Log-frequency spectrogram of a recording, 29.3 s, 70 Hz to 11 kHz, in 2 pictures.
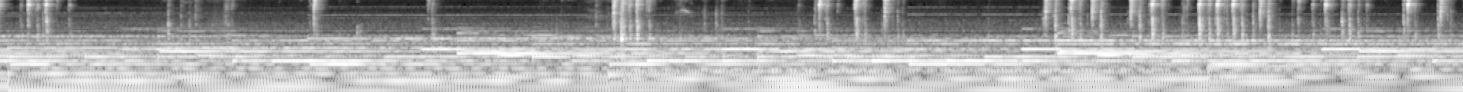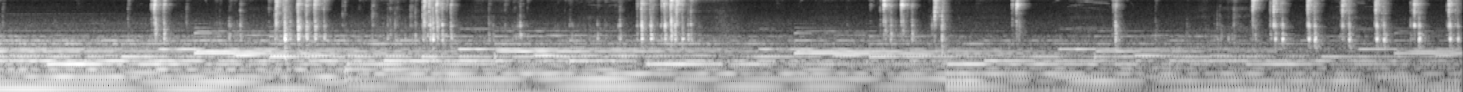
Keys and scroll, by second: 0.1 Down, 0.3 Down, 0.4 Down, 3.1 Up, 3.6-4.1 Up, 6.1 typing, 8.2 Up, 8.5 Up, 8.8 Return, 10.4 Return, 10.7 Up, 10.9 Return, 11.5 Up, 12.0 Up, 12.2 Up, 12.3 Up, 12.6 Return, 13.2 Down, 13.4 Down, 14.1 Up, 14.4 Return, 16.1 Up, 17.4-19.5 typing, 17.7 Up, 20.8-21.9 typing, 23.4 Down, 23.6 Down, 24.2 Return, 24.8 Down, 25.3-25.7 Down, 25.3 typing, 27.3-29.2 typing.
